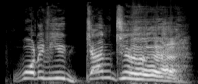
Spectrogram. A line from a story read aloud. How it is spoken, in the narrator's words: roared Oscar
